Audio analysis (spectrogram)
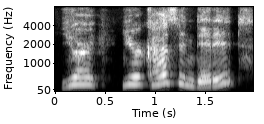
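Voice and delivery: high-pitched imitation of a nagging grandma; put-on high grandma voice; nagging grandmother. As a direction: mimic grandma pushing, voice lifted high. Voicing grandmother's nagging in a story.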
